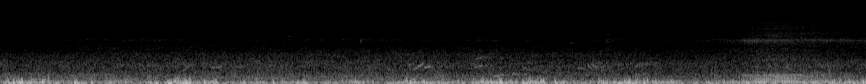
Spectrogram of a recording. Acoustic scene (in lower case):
residential area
